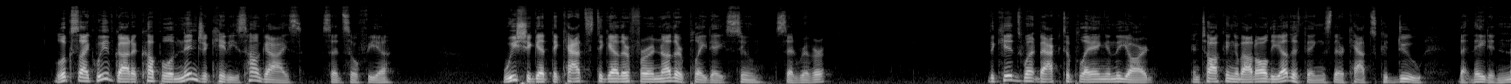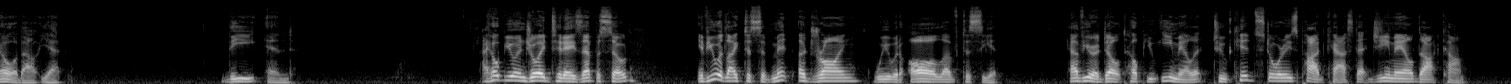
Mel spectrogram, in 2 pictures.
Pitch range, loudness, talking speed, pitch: 105-145 Hz, -21 LUFS, 170 wpm, 125 Hz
